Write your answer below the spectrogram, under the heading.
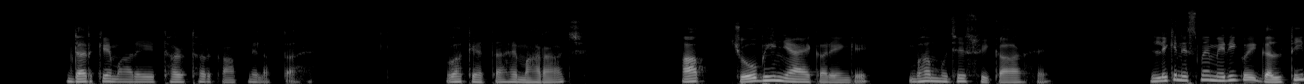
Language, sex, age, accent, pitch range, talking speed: Hindi, male, 30-49, native, 105-140 Hz, 120 wpm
